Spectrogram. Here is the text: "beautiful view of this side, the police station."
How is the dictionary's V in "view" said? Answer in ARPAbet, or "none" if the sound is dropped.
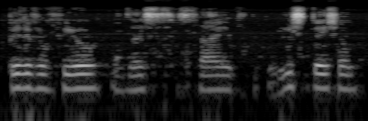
F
